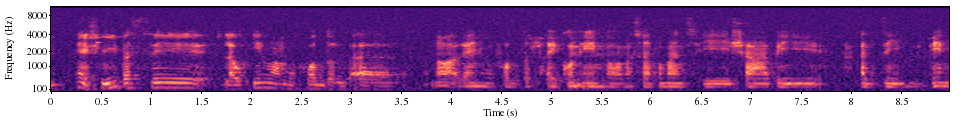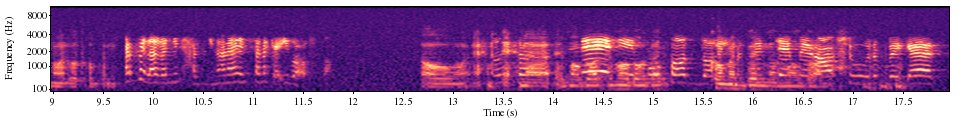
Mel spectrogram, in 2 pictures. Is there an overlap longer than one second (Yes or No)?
Yes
